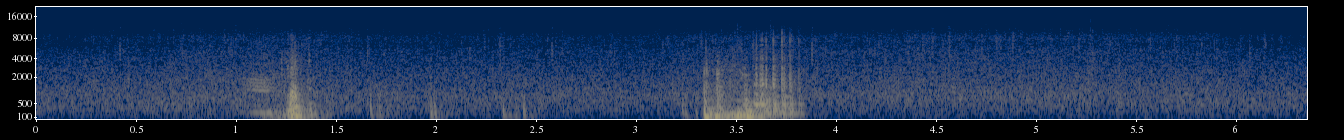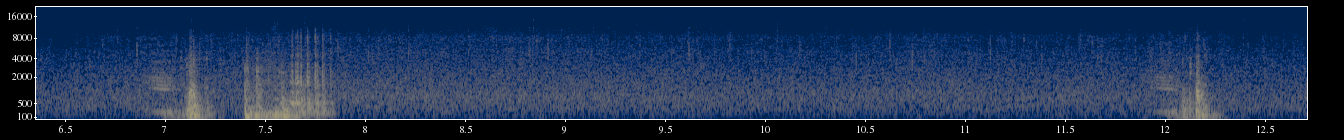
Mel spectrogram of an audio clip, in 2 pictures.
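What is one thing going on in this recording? A wooden chest creaks open and thuds shut.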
